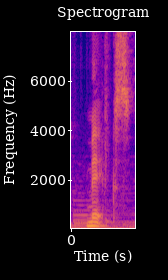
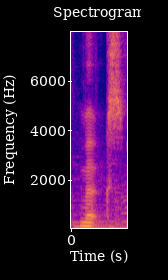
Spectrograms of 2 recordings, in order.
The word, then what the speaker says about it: Mx: accepted and understood the gender neutral title mx pronounced mix mooks or mx was also introduced in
